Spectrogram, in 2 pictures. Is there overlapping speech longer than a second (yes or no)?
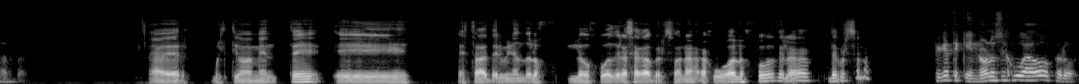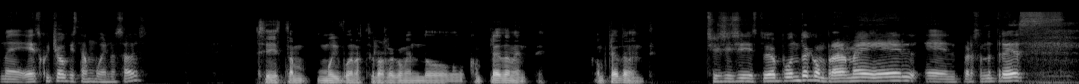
no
